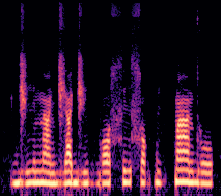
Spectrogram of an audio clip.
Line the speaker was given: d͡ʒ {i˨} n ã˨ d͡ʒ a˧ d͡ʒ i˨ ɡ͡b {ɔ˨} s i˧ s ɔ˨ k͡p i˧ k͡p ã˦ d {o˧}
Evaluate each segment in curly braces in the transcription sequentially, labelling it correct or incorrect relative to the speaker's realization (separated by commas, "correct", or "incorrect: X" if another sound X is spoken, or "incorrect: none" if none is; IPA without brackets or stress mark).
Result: correct, correct, correct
